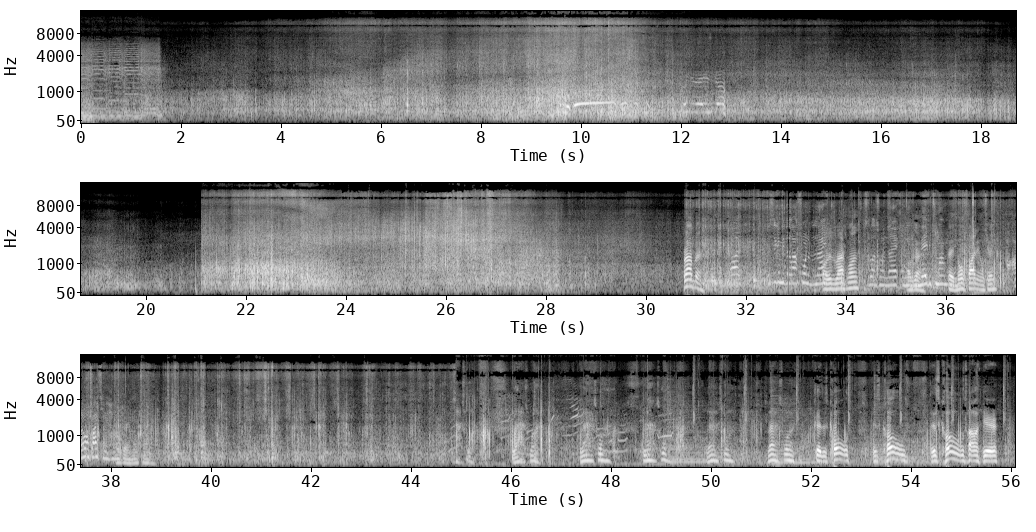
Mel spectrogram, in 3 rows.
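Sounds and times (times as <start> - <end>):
sleds scraping down icy snow: 0.8 - 56.0
short shout: 9.7 - 11.0, 45.8 - 49.5
children's voices: 45.6 - 50.5.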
